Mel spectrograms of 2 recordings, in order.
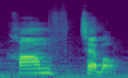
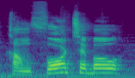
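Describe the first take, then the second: First: The middle syllable is dropped. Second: The middle syllable is fully pronounced. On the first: The speaker calls it right. "just say comfortable" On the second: The speaker calls it wrong. "Don't say comfortable"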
